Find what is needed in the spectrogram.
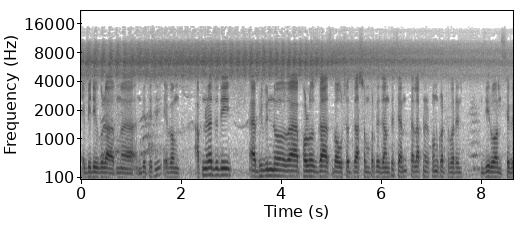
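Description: Steady high-pitched insect chorus droning behind a man talking, with the voice as the loudest sound.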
